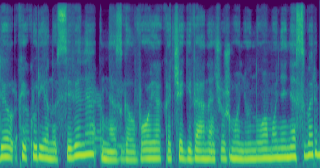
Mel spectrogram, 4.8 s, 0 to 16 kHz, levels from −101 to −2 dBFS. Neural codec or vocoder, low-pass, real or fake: codec, 44.1 kHz, 7.8 kbps, DAC; 14.4 kHz; fake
